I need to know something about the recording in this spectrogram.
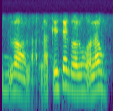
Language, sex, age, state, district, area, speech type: Nepali, female, 60+, West Bengal, Jalpaiguri, urban, conversation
